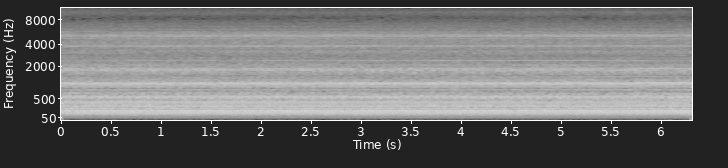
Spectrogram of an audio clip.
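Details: DeWalt 4.5-gallon air compressor after no-start repair, plugged in and switched on: loud, steady, rapid pump chatter with no rattles or slipping as the main gauge builds toward the 200 psi cutoff, output regulated to 100 psi; running normally.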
